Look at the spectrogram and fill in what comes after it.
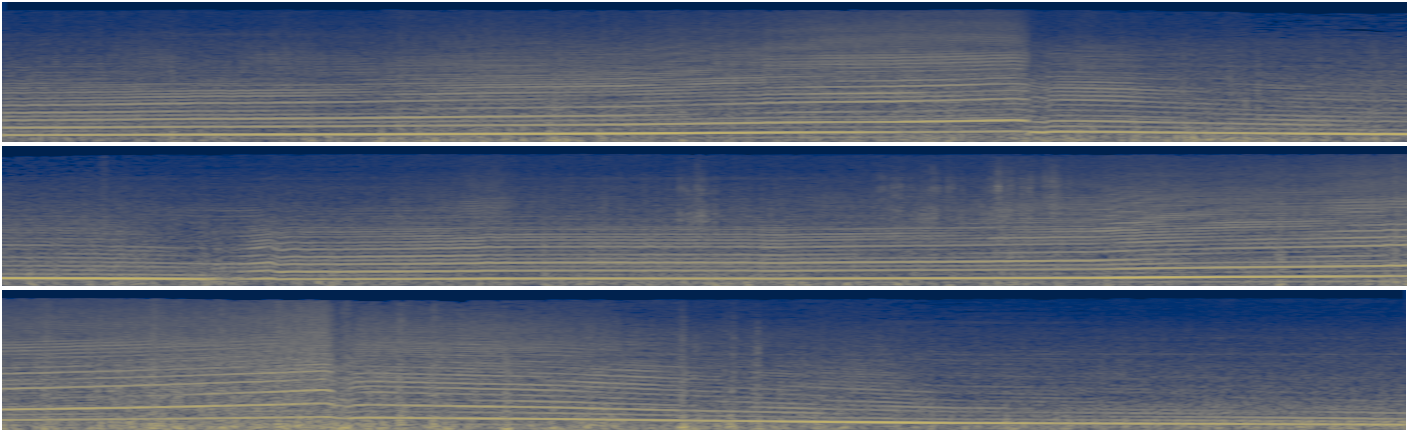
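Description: Motorcycle engine at speed, heard from on board: its revs climb for about five seconds, drop off, climb again for longer to their highest point about three-quarters of the way through, then fall away near the end as the bike slows.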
